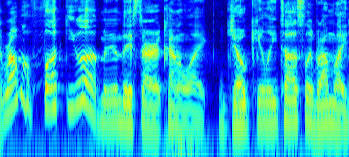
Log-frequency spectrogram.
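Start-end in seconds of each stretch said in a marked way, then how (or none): 0.0-1.0 mock threat. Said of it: "he was like".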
